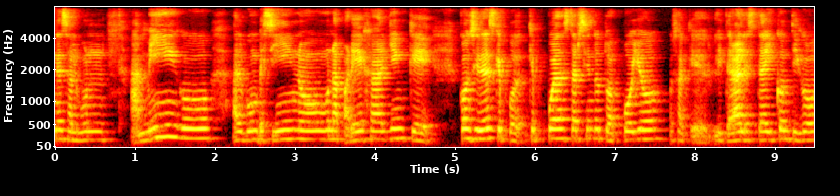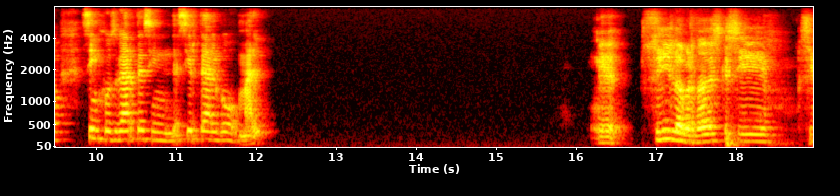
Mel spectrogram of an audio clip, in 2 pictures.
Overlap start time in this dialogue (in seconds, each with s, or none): none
